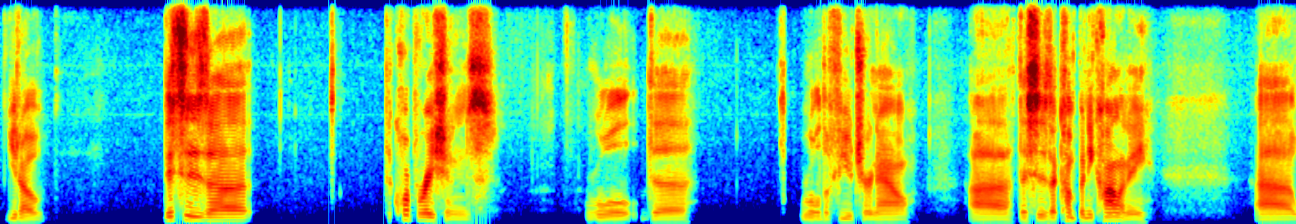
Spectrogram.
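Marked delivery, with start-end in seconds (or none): none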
